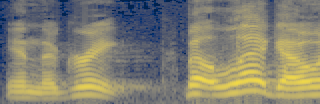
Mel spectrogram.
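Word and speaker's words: lego (λέγω): Saying comes from the Greek word, and kids, you'll like this, lego, and that's exactly how you say it, lego.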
